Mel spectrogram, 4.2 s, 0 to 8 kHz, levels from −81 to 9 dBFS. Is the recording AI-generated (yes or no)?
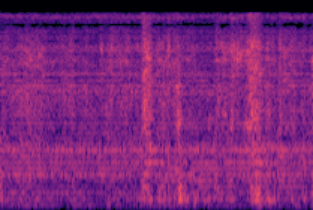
yes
